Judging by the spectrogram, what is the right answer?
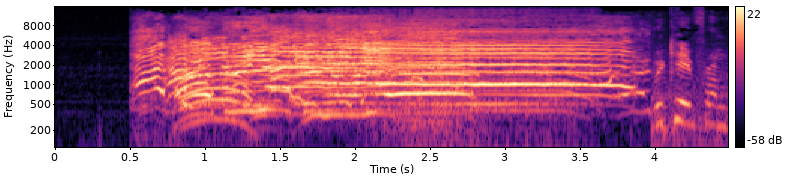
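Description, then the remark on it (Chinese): A crowd of over a million people around Sydney Harbour, Australia, cheers and shouts together at the New Year fireworks in one loud, sustained burst lasting a few seconds, many voices overlapping before it suddenly drops away into scattered noise. “超过100万人聚集在悉尼港周围观看举世闻名的烟花表演。”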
